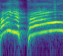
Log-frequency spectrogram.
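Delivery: very high-pitched, loud voice. Wearing Mickey hands, speaking in a Mickey Mouse voice. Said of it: "He loves doing Mickey".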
